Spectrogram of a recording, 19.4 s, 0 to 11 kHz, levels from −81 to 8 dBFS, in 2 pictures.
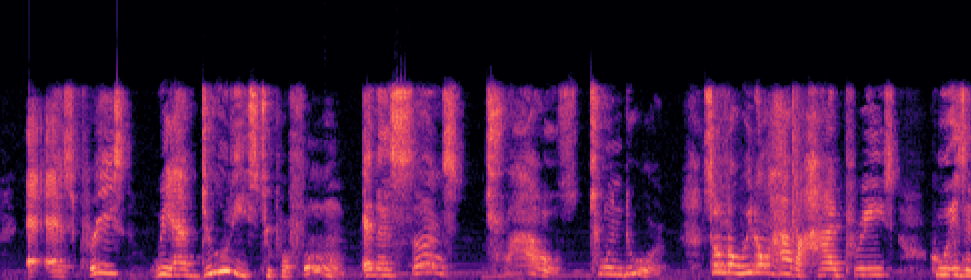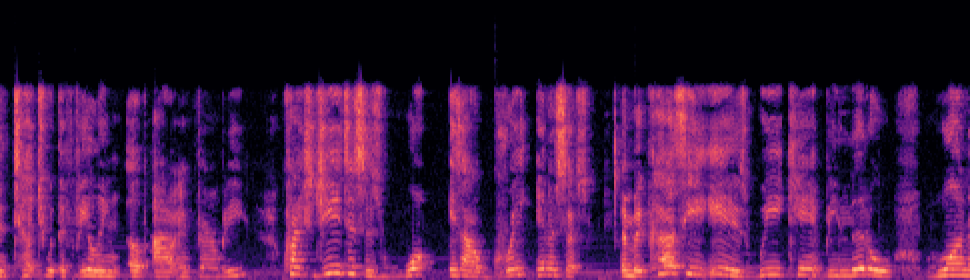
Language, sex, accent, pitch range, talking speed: English, female, American, 170-230 Hz, 145 wpm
